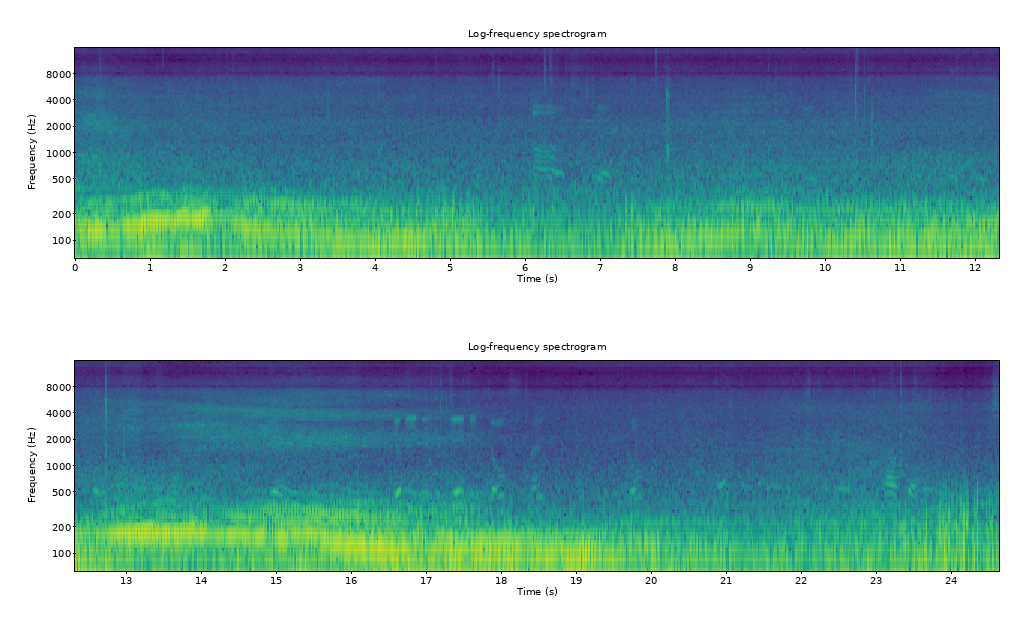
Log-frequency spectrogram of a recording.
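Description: Tyres roll steadily along a paved road.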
